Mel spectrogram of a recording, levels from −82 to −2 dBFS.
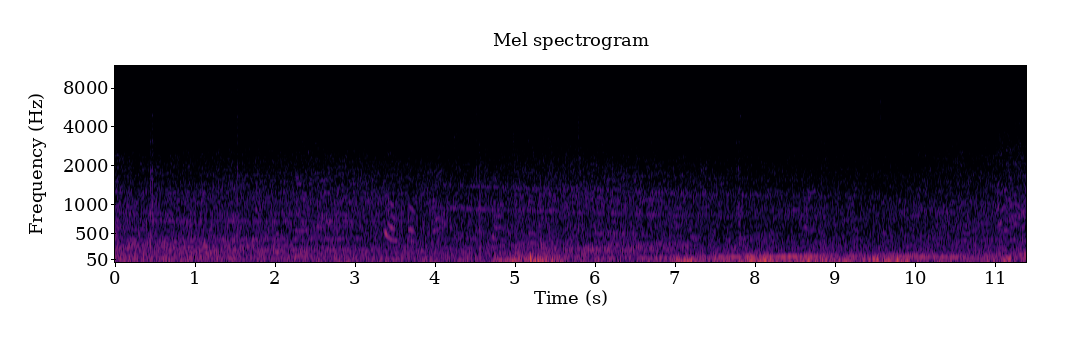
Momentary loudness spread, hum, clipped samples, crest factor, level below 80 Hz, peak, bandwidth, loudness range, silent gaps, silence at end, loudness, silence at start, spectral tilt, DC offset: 6 LU; none; under 0.1%; 20 dB; -54 dBFS; -32 dBFS; 11 kHz; 3 LU; none; 0 s; -54 LUFS; 0 s; -7.5 dB/octave; under 0.1%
